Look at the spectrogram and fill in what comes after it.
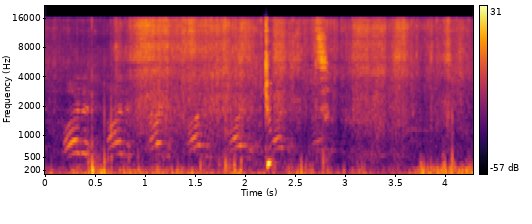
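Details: German Hunting Terrier (Jagdterrier) in Kosovo, filmed with a drone, giving a quick run of arched, yelping barks, about three each second, that stop after two seconds; steady low rumble, a sharp click and faint outdoor noise.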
